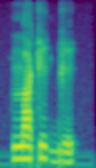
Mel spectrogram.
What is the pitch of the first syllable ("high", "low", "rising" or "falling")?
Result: high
